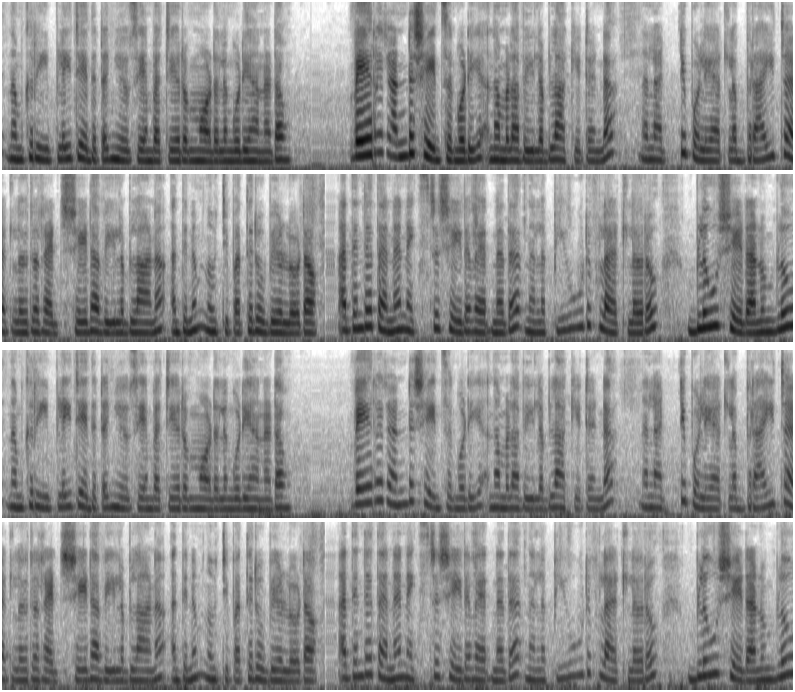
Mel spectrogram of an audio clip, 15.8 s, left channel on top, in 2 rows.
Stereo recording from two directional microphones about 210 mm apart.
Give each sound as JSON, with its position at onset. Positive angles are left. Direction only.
{"t": 0.3, "sound": "a woman's voice", "side_deg": 35}
{"t": 3.5, "sound": "a woman's voice", "side_deg": 45}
